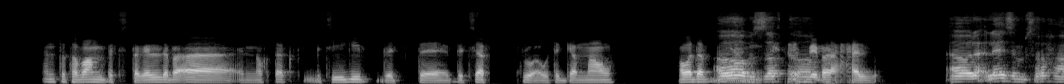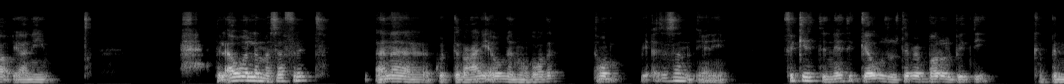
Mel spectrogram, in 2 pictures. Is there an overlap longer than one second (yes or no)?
yes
